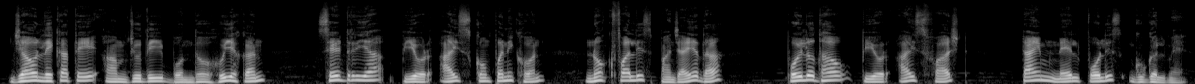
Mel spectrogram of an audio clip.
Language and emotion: Santali, neutral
